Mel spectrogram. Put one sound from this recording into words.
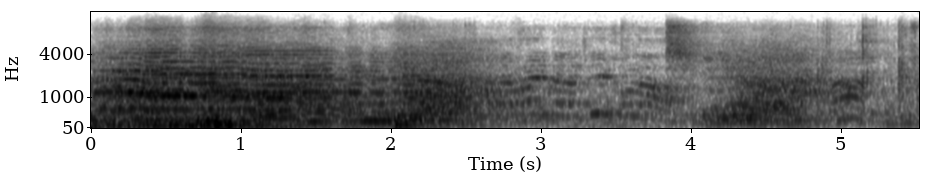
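A large crowd sings together outdoors.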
